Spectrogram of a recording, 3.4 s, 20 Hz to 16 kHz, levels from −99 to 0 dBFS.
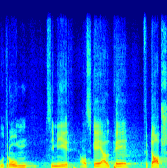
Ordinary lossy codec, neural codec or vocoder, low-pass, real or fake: none; autoencoder, 48 kHz, 128 numbers a frame, DAC-VAE, trained on Japanese speech; 14.4 kHz; fake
